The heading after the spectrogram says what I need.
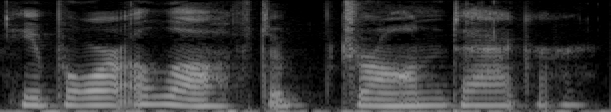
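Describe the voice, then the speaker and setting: A woman reads a classic tale in a hushed, breathy half-whisper. Her voice carries a gravelly fry, and her phrasing is slow and dramatic, with the odd stumble. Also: medium pitch, little pitch movement. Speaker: reader.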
